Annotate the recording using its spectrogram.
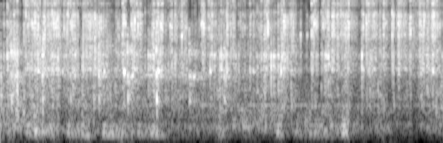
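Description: Dense crackling and rustling noise, full of fine clicks, running without a break.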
